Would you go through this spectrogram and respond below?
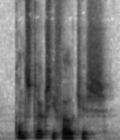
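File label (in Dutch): "constructiefoutjes", Dutch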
